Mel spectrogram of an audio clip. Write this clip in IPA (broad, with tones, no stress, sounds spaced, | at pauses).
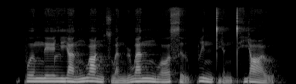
p ɤ˥ n̪ e˥ ɪ̯ l j ä˥˧ n̪ w ɑ˥˩ ŋ s w a˩ n ɻ w a˥ n n̪ w ɔ˧˥ s ɹ̩˨˩ p i˥˩ n t̪ j ɛ˩ n t̪ʰ j ɑ˥˩ ʊ̯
